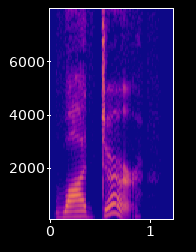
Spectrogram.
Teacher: Okay, now for another very common American English sound, the T in the middle of words. This T often sounds a bit like a soft D. We call it the flap T. When a T is between two vowel sounds, or between an R and a vowel, it often changes. · It's a flap. Your tongue quickly flaps against the roof of your mouth.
